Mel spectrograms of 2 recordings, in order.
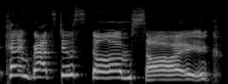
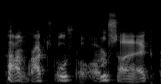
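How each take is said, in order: First: Very slow, stretched-out cheer; slow, showy congratulations; drawn-out congratulations. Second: Low, soft and slow; slow, low-pitched soft echo of a cheer; hushed congratulations. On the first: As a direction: stretch every word of the congratulations. Celebrating winner, first take. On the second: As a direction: drop right down and draw it out quietly. Repeats congratulations, dropped right down. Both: Pretend.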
